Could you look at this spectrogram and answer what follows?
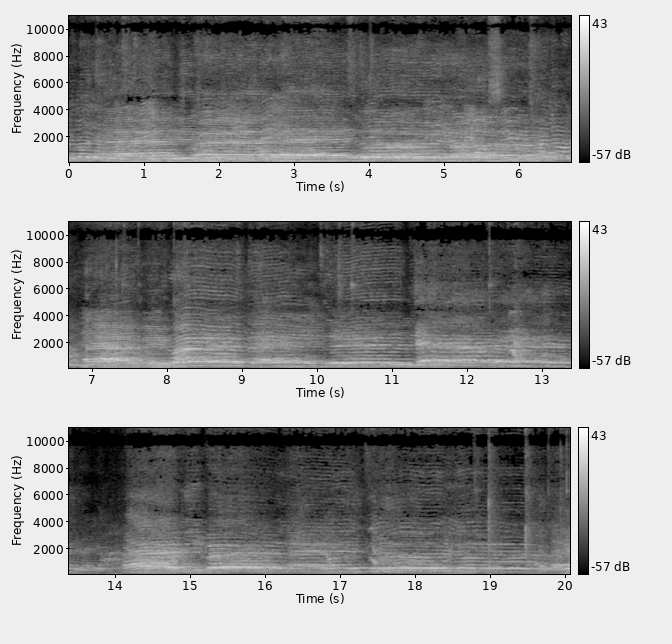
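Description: A group of people singing together, loud and continuous.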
